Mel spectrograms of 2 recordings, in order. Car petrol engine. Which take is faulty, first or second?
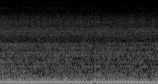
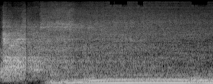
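second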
